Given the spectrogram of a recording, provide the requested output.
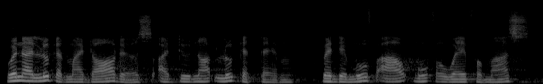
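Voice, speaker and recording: A middle-aged man whose first language is Thai, preaching a sermon in English in a slow, measured way. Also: medium pitch. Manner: slow, measured delivery with non-native English phrasing. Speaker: pastor. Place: church. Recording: long reverb of a church hall.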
